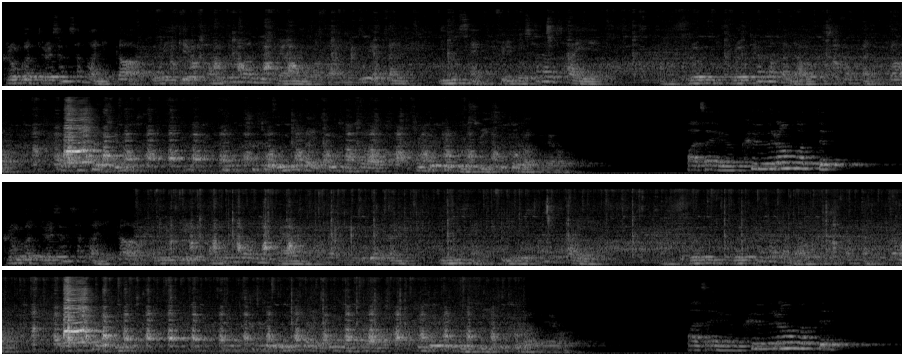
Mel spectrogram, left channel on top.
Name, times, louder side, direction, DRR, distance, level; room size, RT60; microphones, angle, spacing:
voice 1, 0.0-9.1 9.5-10.4 10.8-14.7, left 2 dB, 85° left, 0 dB, 0.8 m, -41 dB
Chicken rooster, 1.3-14.3, right 2 dB, 35° right, 0.4 m, -35 dB
voice 2, 15.9-17.2, left 1 dB, 40° left, -1 dB, 0.5 m, -39 dB
2.7 x 2.7 x 2.9 m, 0.90 s
head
